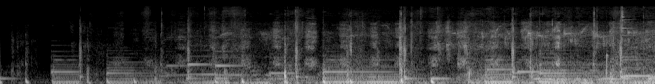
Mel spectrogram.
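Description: Background music with a steady beat, and a Pomeranian barking over it.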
